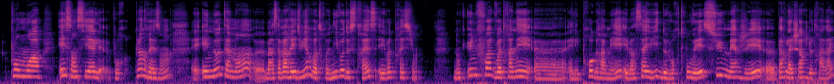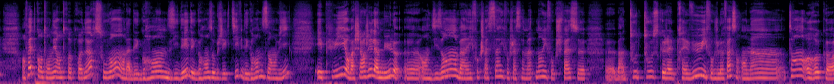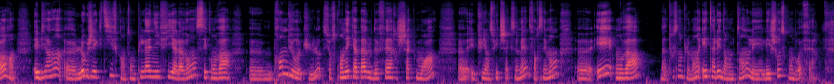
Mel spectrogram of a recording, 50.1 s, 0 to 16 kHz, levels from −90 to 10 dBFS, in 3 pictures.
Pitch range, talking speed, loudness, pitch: 180-230 Hz, 190 wpm, -26 LUFS, 200 Hz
